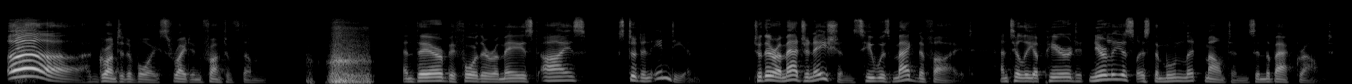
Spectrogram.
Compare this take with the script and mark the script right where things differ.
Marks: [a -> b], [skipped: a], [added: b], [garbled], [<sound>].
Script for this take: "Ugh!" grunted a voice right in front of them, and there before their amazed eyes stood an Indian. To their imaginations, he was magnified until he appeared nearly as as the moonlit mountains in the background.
"Ugh!" grunted a voice right in front of them, [breath] and there before their amazed eyes stood an Indian. To their imaginations, he was magnified until he appeared nearly as as the moonlit mountains in the background.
